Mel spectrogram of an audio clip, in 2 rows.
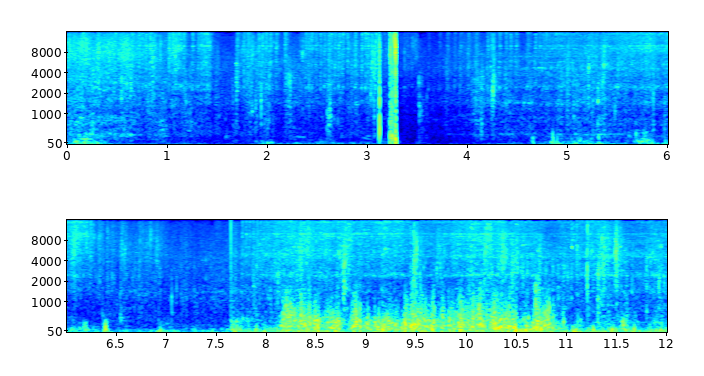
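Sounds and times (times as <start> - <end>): bike knocks and rattles: 0.0 - 12.0
bike tyres rolling over dirt: 0.0 - 12.0.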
